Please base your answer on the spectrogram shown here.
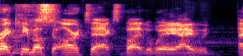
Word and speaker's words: Artax: Yes, Artax.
